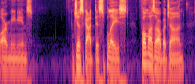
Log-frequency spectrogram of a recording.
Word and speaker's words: Azerbaijan: Azerbaijan, Baku.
